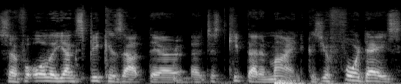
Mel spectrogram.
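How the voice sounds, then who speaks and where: Somewhat breathy, a man speaks at a moderate pace. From South Africa and Portugal. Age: 40s. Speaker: dentist and international speaker. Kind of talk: podcast interview.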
